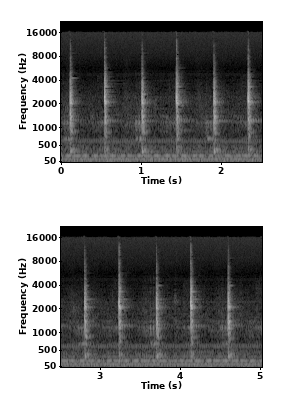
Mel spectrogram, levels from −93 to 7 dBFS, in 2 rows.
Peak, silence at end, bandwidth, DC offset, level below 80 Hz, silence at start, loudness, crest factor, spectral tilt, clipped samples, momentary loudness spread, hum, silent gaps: -6 dBFS; 0 s; 17 kHz; under 0.1%; -56 dBFS; 0.05 s; -29 LUFS; 26 dB; -2 dB/octave; under 0.1%; 6 LU; none; none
